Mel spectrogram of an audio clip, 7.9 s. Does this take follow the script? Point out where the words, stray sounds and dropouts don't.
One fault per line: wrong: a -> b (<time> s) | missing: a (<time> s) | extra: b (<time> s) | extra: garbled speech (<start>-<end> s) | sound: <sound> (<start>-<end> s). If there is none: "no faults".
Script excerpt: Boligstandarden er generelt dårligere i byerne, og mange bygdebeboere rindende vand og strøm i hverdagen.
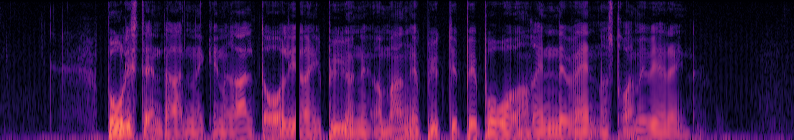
sound: dropout (3.0-3.0 s)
